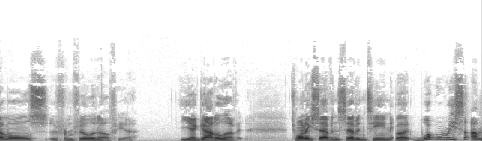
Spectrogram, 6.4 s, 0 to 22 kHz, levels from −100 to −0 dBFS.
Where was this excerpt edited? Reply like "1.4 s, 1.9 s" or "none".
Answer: 5.2 s

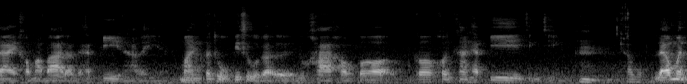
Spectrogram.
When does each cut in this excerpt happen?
1.8 s, 4.1 s

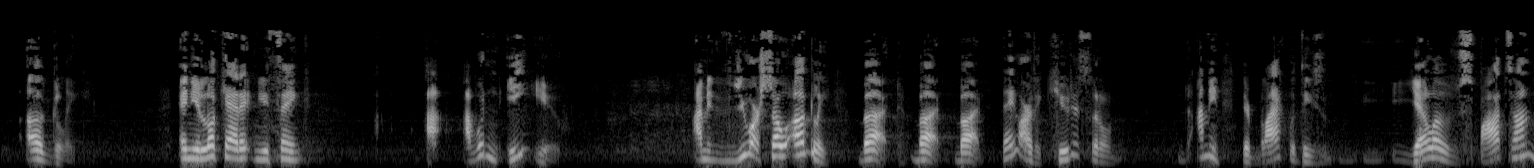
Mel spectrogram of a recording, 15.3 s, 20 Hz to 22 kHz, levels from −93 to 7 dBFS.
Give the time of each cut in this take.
9.8 s

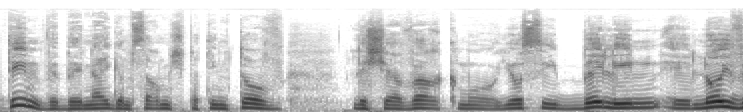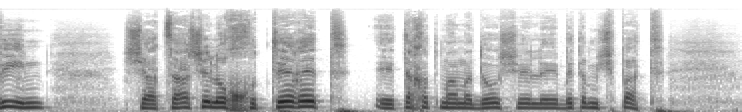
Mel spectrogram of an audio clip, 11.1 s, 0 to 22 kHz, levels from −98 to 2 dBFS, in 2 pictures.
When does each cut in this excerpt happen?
none

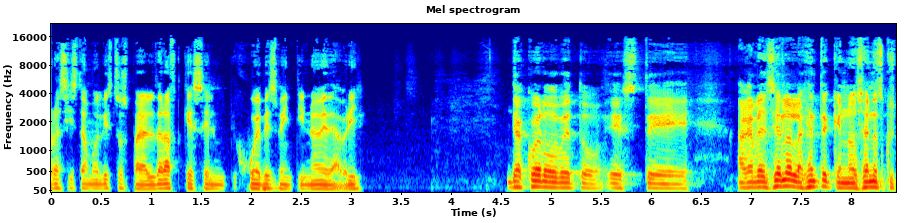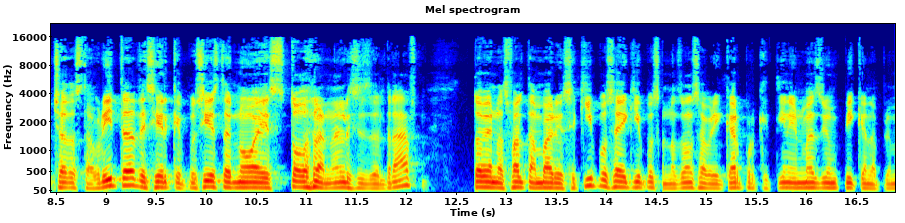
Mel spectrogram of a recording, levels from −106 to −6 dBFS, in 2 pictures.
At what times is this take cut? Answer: 14.6 s

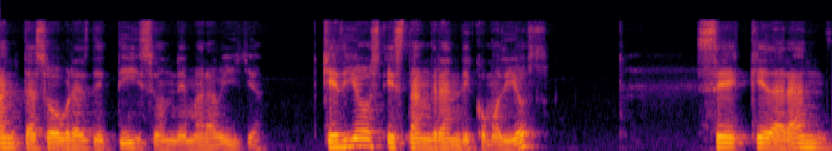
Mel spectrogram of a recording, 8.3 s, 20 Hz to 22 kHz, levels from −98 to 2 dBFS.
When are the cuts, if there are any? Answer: 3.1 s, 6.8 s

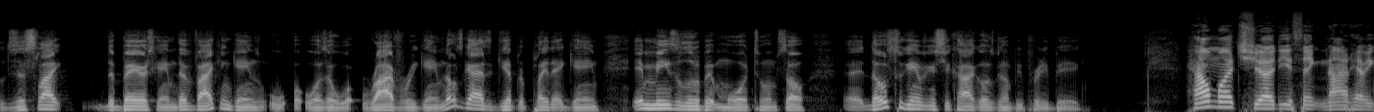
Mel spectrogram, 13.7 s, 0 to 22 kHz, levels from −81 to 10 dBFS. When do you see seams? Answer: none

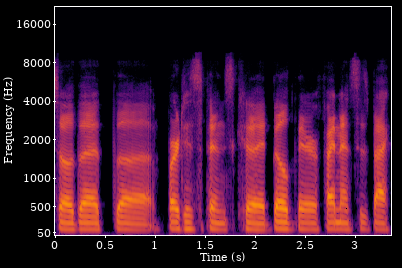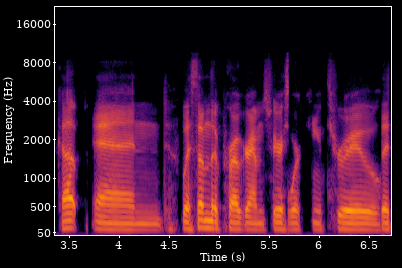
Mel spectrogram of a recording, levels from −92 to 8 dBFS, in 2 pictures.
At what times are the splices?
3.7 s, 5.7 s

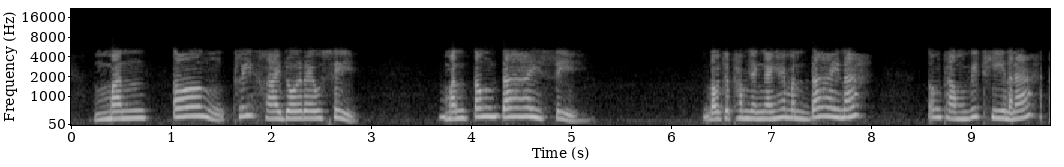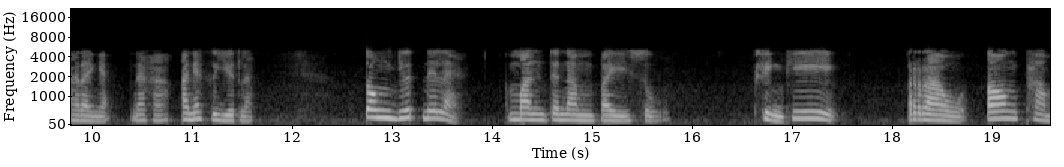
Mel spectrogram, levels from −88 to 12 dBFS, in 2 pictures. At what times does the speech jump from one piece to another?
9.4 s

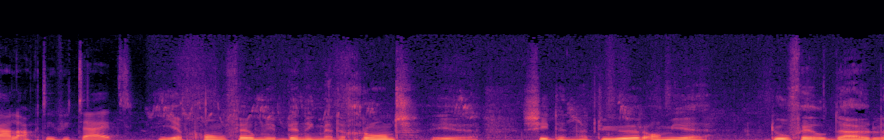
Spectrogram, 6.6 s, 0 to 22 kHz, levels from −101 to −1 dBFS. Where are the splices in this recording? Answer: 1.1 s

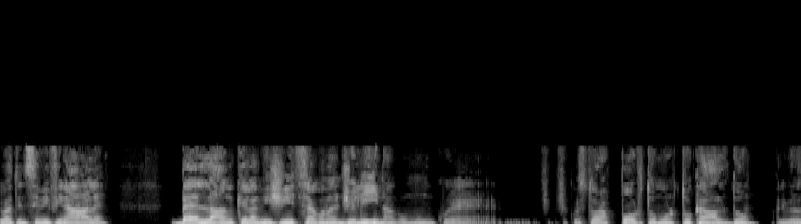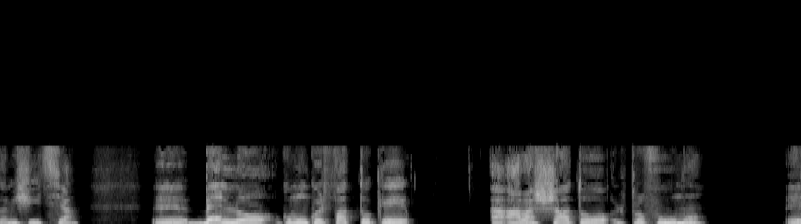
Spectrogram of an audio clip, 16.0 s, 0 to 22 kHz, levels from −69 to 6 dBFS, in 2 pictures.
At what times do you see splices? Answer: none

